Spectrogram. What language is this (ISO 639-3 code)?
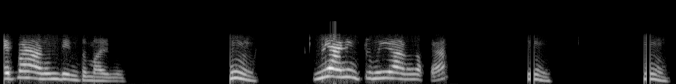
mar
